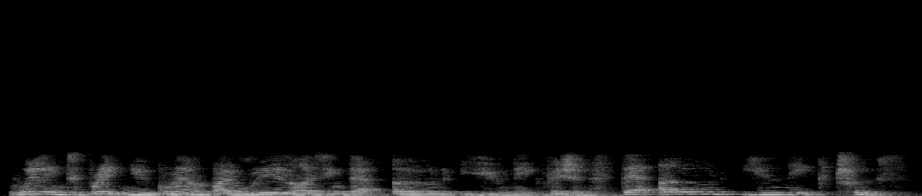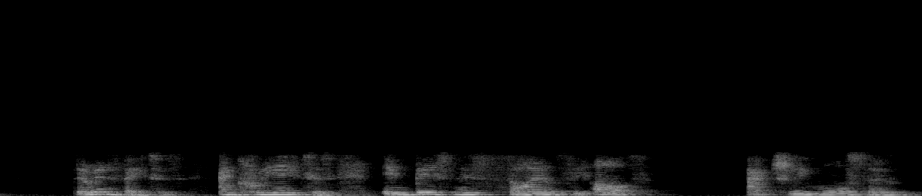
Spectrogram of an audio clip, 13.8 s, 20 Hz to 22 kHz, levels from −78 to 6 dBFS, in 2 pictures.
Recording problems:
off-mic speech; far
high frequencies cut off; severe; nothing above 4.5 kHz
room echo; slight; dies away in 0.3 s

